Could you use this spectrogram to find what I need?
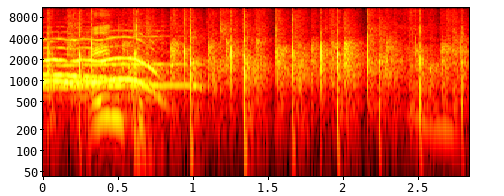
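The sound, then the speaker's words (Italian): Audience applause follows a brief voice at the start, breaking into scattered, crisp handclaps that come in an uneven, sparse rhythm. “Eroico, così a freddo, difficile, un altro applauso.”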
